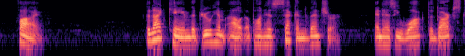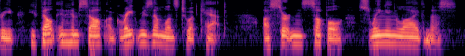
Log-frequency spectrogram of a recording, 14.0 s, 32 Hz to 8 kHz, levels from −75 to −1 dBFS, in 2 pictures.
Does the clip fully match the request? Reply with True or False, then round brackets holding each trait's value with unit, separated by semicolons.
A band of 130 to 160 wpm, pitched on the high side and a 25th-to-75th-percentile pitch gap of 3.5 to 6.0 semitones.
False (145 wpm; 115 Hz; 4.0 semitones)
